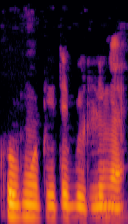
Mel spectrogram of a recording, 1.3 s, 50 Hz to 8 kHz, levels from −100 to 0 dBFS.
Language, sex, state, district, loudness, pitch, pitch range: Marathi, male, Maharashtra, Nagpur, -26 LUFS, 115 Hz, 110-115 Hz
